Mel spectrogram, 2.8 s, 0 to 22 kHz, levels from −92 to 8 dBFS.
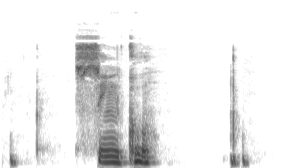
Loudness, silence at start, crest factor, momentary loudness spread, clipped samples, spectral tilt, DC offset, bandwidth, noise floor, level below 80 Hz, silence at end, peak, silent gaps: -22 LUFS; 0.1 s; 18 dB; 21 LU; under 0.1%; -4.5 dB/octave; under 0.1%; 9.6 kHz; -52 dBFS; -68 dBFS; 0.35 s; -8 dBFS; 1.88-2.24 s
